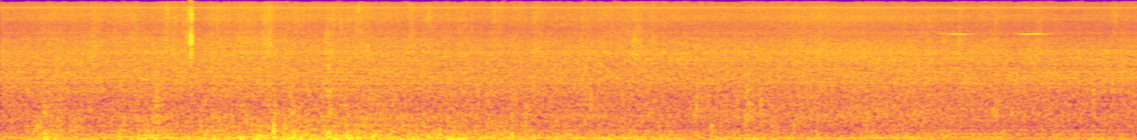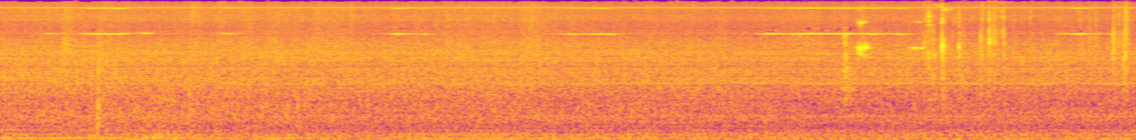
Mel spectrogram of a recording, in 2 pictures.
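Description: A vehicle engine rumbles low and steady as it crawls along a rough trail.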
